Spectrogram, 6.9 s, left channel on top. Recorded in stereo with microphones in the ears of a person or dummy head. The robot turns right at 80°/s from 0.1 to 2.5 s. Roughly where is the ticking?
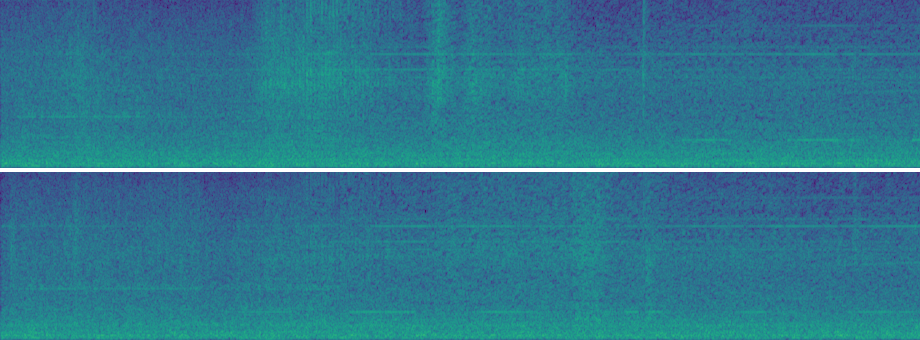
No ticking in this recording.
